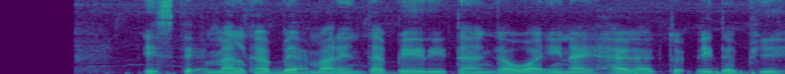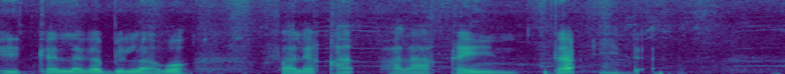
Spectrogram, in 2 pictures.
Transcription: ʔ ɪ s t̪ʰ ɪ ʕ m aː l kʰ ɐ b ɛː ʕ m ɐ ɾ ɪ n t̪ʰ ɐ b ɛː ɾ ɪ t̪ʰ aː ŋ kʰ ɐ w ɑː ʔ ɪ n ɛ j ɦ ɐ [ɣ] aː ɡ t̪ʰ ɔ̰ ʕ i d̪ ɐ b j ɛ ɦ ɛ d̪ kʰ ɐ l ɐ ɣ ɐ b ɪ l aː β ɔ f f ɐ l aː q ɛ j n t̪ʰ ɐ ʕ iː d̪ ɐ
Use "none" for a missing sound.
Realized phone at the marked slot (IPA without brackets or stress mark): ɣ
